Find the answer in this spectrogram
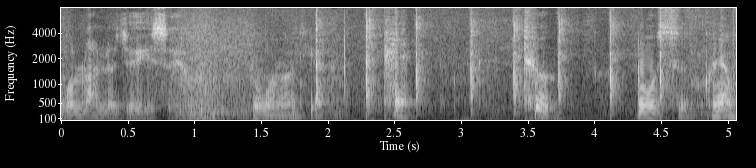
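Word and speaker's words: Πέτρος: 페트로스. 그냥 발음 교식을 읽으면 돼요.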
